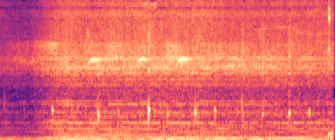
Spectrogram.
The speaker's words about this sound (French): Là, on a clairement un cheval. Cataclope, cataclope. Cavale, cavale.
